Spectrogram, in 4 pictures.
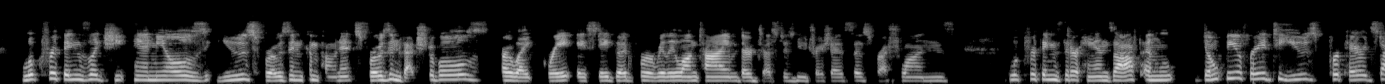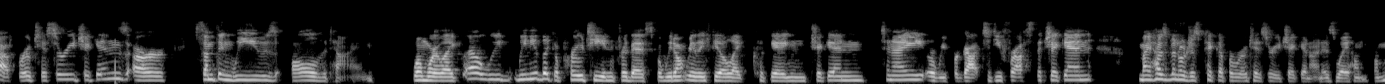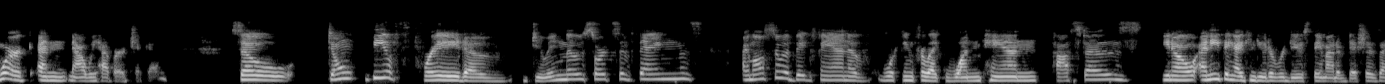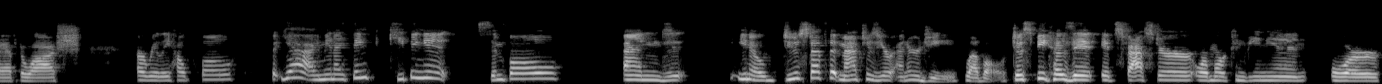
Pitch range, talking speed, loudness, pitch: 180-230 Hz, 185 wpm, -19 LUFS, 200 Hz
